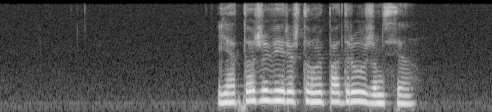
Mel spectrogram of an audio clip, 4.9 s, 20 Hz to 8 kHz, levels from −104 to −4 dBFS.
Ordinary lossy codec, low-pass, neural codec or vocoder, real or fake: none; 7.2 kHz; none; real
